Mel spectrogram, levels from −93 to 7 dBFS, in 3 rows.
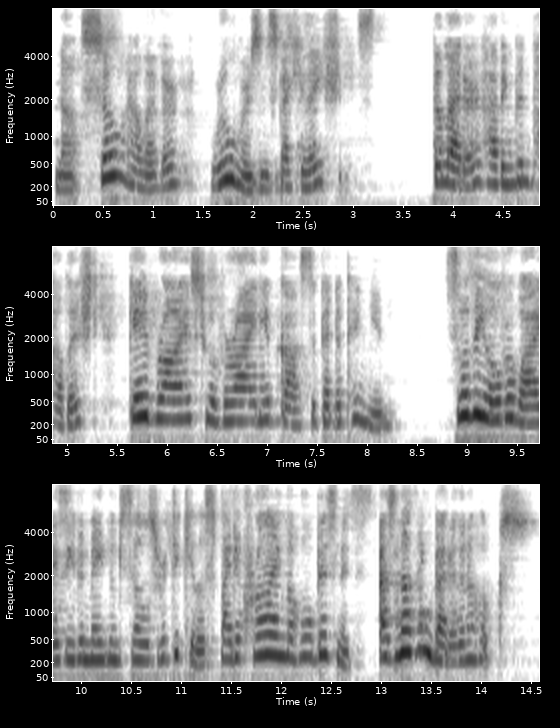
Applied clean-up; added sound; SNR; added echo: neural mask model DeepFilterNet 3.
